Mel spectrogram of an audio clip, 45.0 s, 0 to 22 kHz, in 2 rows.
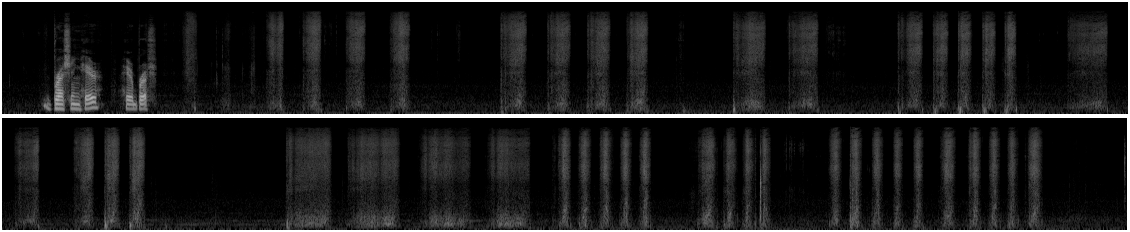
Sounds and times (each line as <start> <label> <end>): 3.6 brush hair 8.2
10.0 brush hair 13.0
14.6 brush hair 16.9
17.9 brush hair 20.4
21.3 brush hair 22.2
22.8 brush hair 23.3
24.0 brush hair 25.4
28.2 brush hair 35.5
36.4 brush hair 43.4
